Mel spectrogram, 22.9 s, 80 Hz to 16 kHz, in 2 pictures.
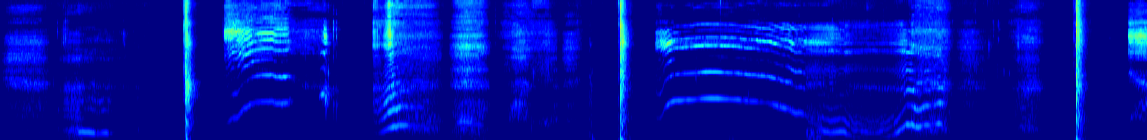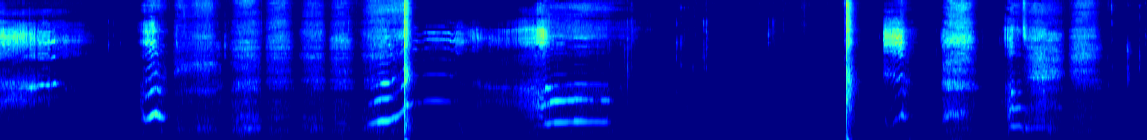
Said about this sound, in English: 5 hard slaps on my wet pussy for Daddy.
